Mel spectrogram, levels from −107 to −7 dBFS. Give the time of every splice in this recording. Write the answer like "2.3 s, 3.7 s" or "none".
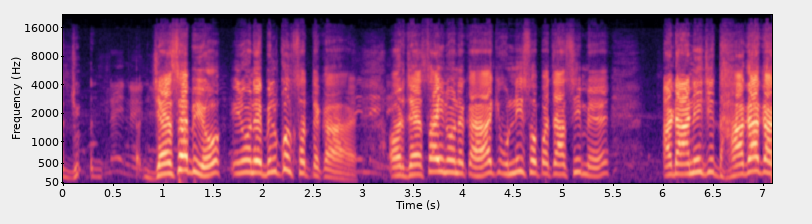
none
